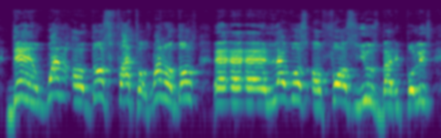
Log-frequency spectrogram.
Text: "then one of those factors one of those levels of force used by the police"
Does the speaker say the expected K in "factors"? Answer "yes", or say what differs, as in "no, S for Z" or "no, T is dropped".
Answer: no, K is dropped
